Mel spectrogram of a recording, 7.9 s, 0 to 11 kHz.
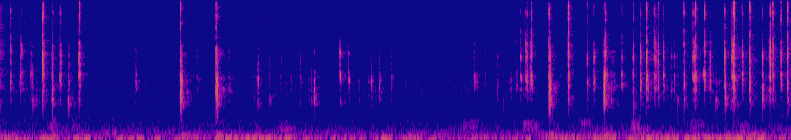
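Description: Fingertips tap rapidly on the buttons of a hollow white plastic PS4 game controller resting on carpet. Quick, irregular, dry clicks ring bright and die almost instantly. A sparse, quieter middle stretch gives way to a denser flurry of taps at the end.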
